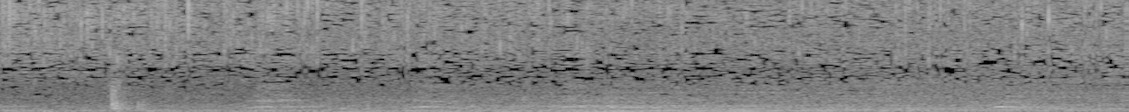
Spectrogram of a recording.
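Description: Jalebi batter frying in hot ghee in a shallow pan: a steady sizzle with fine crackling from the bubbling fat.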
